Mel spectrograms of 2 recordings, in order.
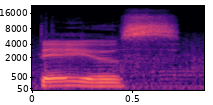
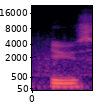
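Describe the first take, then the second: First: Both syllables are sounded with full, distinct vowels. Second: The vowels are reduced and run together. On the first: The speaker calls it right. "Latin has the syllables and the much more pronounced vowel sounds. Like deus" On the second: The speaker calls it wrong. "not just like deus or whatever"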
